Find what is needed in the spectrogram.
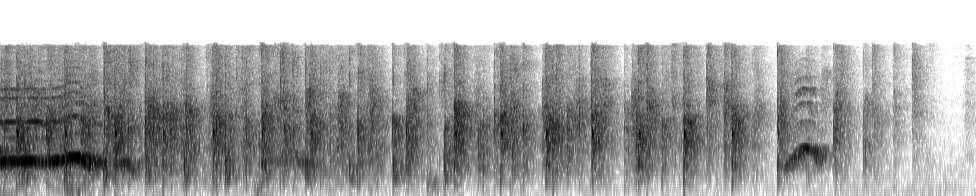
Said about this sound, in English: let's keep the round of applause going for Tiana Russell.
